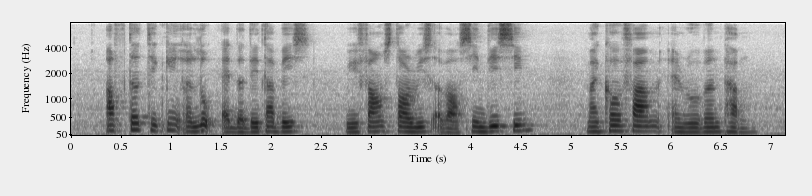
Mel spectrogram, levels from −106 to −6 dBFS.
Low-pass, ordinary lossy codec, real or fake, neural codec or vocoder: none; none; real; none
